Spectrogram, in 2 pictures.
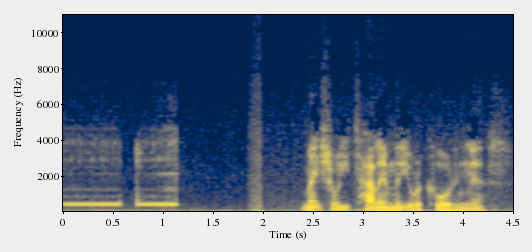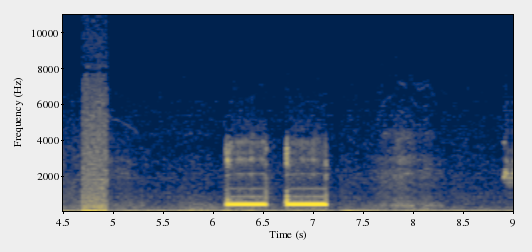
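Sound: telephone call ringing out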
